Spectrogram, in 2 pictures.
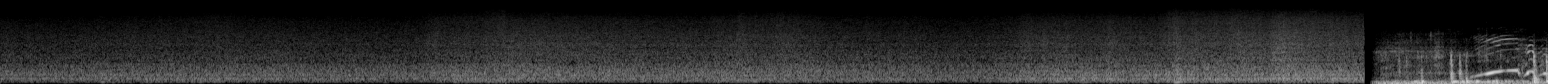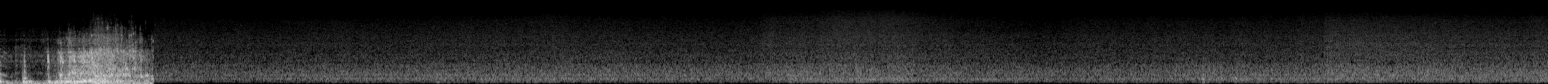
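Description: Steady wash of ocean surf. About halfway through, a few seconds of loud water rushing and splashing break in, with bubbling gurgles, as a waterproof action camera rides at the waterline through the spray of a breaking wave.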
